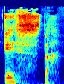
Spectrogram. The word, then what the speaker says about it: esta: So not, remember, it's not esta. Esta is is. But here you're saying this, which is esta. – Esta. So stress on the E.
